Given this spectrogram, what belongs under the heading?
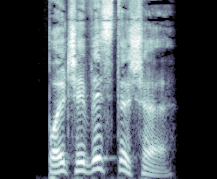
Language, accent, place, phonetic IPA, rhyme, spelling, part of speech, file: German, Germany, Berlin, [bɔlʃeˈvɪstɪʃə], -ɪstɪʃə, bolschewistische, adjective, De-bolschewistische.ogg
- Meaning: inflection of bolschewistisch: 1. strong/mixed nominative/accusative feminine singular 2. strong nominative/accusative plural 3. weak nominative all-gender singular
